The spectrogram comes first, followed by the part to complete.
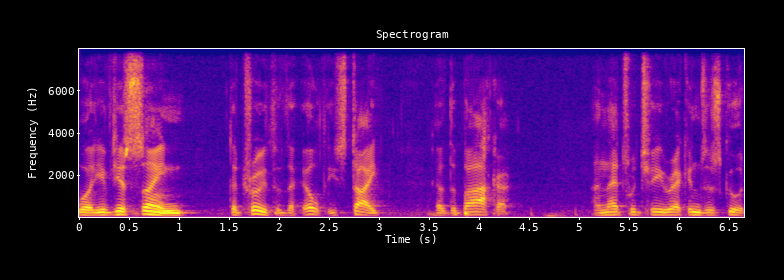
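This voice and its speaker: A man of medium pitch with an Australian accent, moderate pace, fairly even intonation and long, frequent pauses. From outback New South Wales. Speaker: community activist. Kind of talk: panel discussion. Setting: stage with audience. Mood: angry, indignant. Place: hall. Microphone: handheld.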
